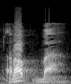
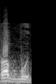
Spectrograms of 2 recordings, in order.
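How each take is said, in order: First: The word ends with an 'a' vowel. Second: The word ends with a 'u' vowel. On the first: The word is read as the object. The speaker calls it right. "Kenapa rabba? Objek maf'ul bih kan" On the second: The word is read as the subject. The speaker calls it wrong. "antum baca itu rabbu tadi"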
